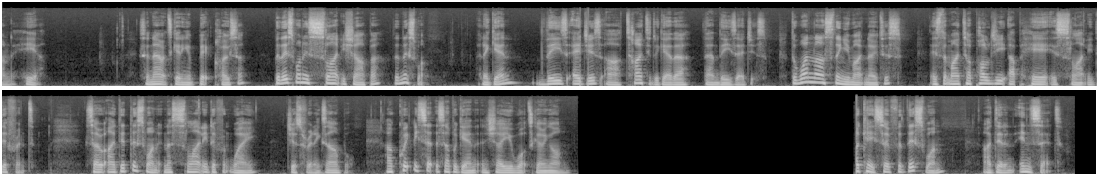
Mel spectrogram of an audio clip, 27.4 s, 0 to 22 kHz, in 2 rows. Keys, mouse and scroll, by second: 0.9 Tab, 3.2 Tab, 5.3 Tab, 9.8-20.4 middle drag, 20.4 Tab, 20.7 shift+a, 21.0 g, 21.2 s, 21.4 s, 22.0 click, 22.1 Tab, 22.2 middle drag, 22.3 Tab, 22.5 shift+middle click, 22.5 scroll up 4, 22.7 ctrl+a, 22.8 Tab, 22.9 ctrl+r, 23.1 ctrl+r, 23.2 ctrl+z, 23.4 click, 23.4 middle click, 23.5 Tab, 23.5 click, 23.8-26.6 middle drag.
